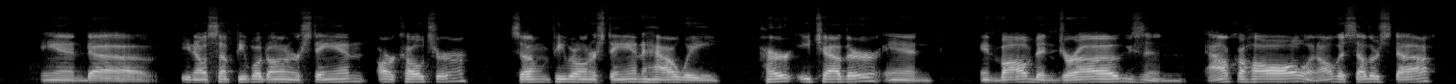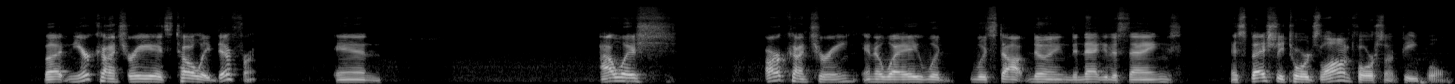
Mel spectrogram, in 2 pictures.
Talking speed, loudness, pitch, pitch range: 115 wpm, -23 LUFS, 120 Hz, 110-130 Hz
